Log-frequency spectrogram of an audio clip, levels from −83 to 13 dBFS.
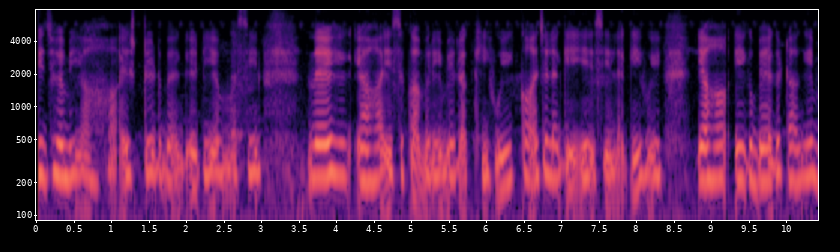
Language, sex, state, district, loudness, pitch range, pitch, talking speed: Hindi, female, Uttar Pradesh, Jyotiba Phule Nagar, -24 LUFS, 210-235 Hz, 220 Hz, 120 wpm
